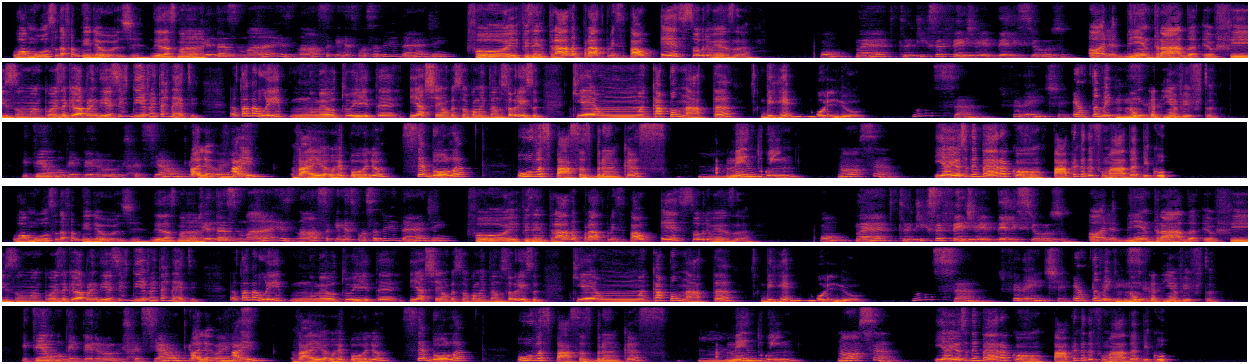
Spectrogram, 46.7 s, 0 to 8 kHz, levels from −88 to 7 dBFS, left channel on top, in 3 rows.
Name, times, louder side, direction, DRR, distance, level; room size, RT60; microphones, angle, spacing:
voice 1, 0.1-2.5 5.9-9.4 13.6-18.1 18.4-22.4 22.7-24.8 25.1-25.5 25.8-26.3 29.0-30.8 33.5-34.3 34.8-36.0 36.3-37.0 37.6-39.3 40.2-41.1 42.8-45.7, left 4 dB, 30° left, 0.4 m, -22 dB
voice 2, 2.4-5.7 10.2-13.4 25.3-26.2 26.9-30.0 31.4-34.5 39.8-40.9 41.6-42.4, right 2 dB, 75° right, 1.3 m, -30 dB
5.9 x 4.3 x 5.5 m
head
